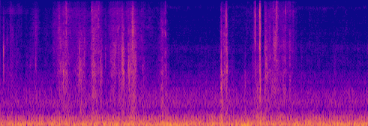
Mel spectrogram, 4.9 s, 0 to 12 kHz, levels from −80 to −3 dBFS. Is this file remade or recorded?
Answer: remade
